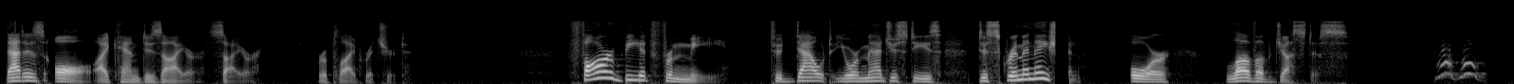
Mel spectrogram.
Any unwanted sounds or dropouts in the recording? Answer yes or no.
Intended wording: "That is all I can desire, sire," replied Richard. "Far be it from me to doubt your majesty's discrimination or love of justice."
yes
